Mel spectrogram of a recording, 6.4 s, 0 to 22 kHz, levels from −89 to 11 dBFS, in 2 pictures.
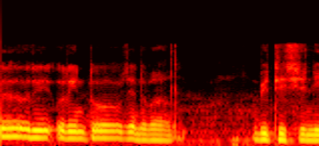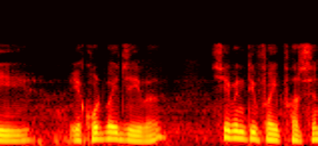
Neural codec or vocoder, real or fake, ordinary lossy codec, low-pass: codec, 16 kHz, 4 kbps, X-Codec, HuBERT features, trained on LibriSpeech; fake; none; 7.2 kHz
